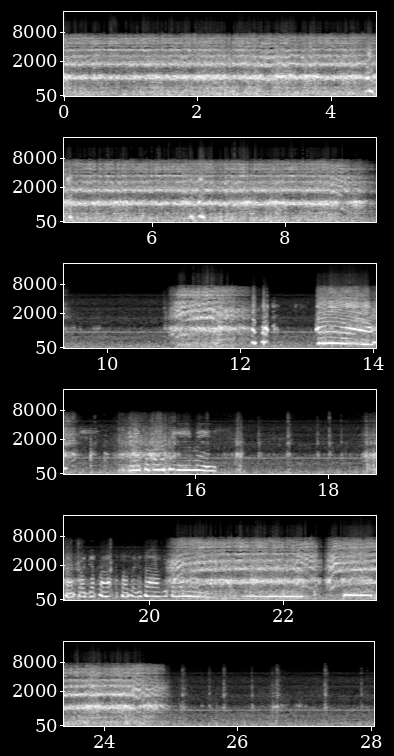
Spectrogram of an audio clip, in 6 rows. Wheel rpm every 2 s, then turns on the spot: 230, 230, 230, 230, 110, 50, 10, 20, 10, 10, 140, 170, 90, 0.
14-16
